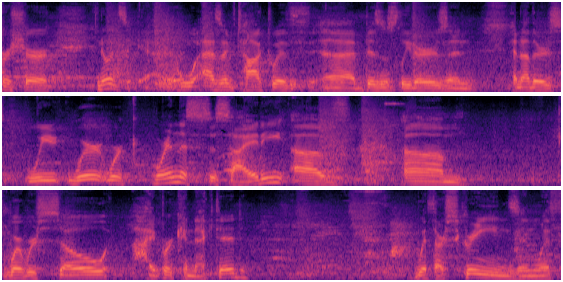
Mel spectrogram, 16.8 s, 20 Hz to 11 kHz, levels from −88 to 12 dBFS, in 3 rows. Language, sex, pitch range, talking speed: English, male, 100-120 Hz, 110 wpm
